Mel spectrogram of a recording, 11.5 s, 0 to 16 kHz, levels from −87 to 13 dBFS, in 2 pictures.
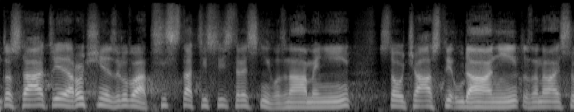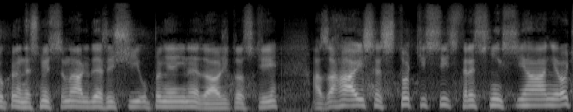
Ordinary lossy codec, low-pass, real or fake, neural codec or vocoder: MP3, 64 kbps; 14.4 kHz; fake; autoencoder, 48 kHz, 32 numbers a frame, DAC-VAE, trained on Japanese speech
